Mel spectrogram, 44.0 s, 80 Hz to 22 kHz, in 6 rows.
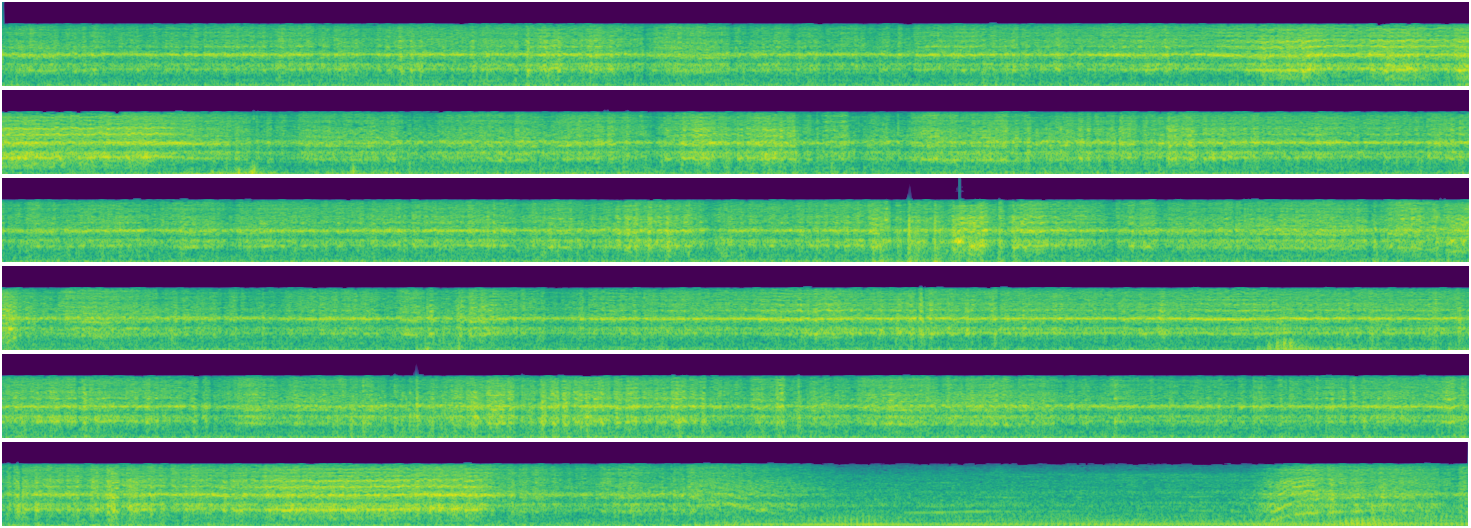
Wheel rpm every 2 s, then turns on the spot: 230, 230, 230, 220, 210, 220, 220, 230, 220, 230, 220, 220, 230, 230, 230, 220, 220, 230, 230, 200, 20, 100.
none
